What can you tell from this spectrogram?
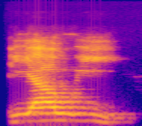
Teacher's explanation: A sílaba tônica é a última. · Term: oxítona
